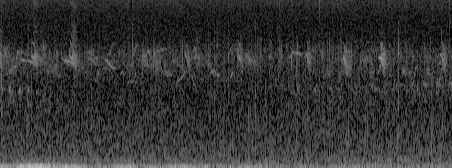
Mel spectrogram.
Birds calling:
Erckel's Francolin (Pternistis erckelii), Eurasian Skylark (Alauda arvensis)

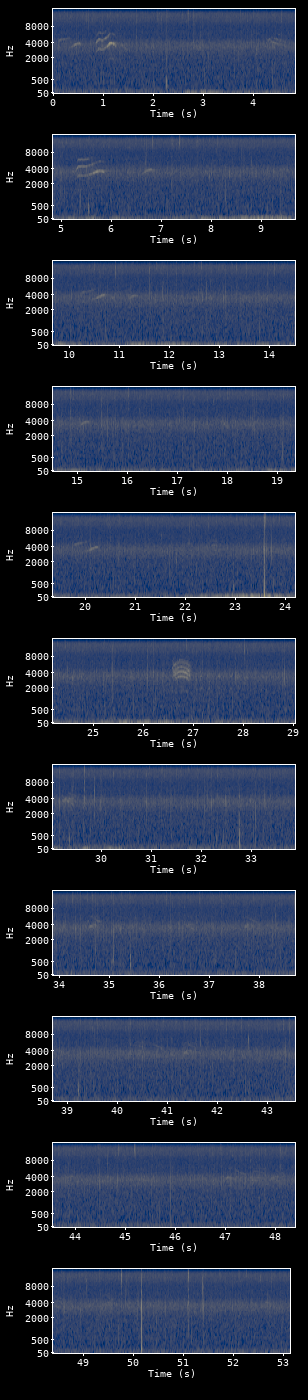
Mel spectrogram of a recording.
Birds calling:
Hawaii Amakihi (Chlorodrepanis virens), Erckel's Francolin (Pternistis erckelii)

